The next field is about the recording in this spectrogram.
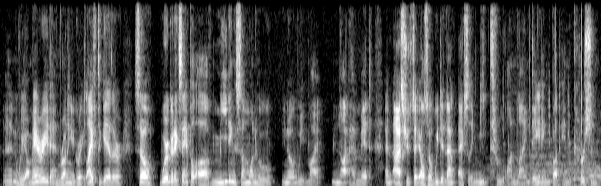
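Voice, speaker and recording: Mellow-voiced man podcasting. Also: lowish voice, normal speed, hardly any pauses. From Denmark. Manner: relaxed, conversational, with many fillers. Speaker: podcast co-host. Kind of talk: casual podcast talk.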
